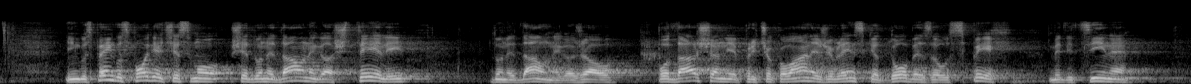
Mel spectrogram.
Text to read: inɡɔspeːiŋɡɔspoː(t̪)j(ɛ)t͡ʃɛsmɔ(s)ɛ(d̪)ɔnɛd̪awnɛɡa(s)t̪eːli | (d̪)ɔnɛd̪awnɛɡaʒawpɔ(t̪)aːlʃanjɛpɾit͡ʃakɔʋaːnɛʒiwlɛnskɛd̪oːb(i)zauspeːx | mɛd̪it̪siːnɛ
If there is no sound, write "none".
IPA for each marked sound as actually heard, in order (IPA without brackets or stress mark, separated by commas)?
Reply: d̪, ɛ, ʃ, d̪, ʃ, d̪, d̪, ɛ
